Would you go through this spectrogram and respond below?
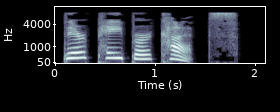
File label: Kelly low; spring festival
